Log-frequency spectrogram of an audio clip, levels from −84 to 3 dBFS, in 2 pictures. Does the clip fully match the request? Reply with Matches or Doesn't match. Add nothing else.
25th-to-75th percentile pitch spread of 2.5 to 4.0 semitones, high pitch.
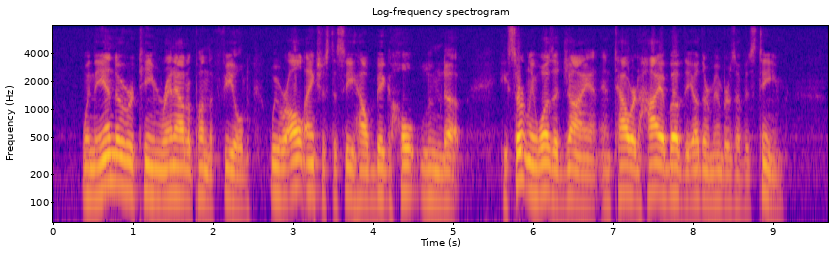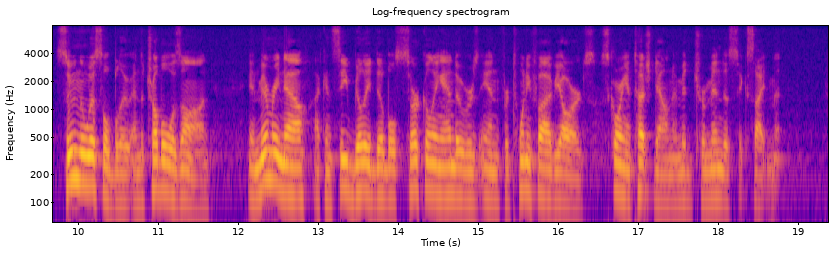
Doesn't match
